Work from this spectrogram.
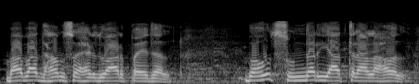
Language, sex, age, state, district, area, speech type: Maithili, male, 30-45, Bihar, Muzaffarpur, urban, spontaneous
